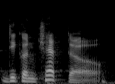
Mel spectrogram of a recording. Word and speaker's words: DiConcetto: All right, today we are joined by DiConcetto, which is the proper Italian pronunciation we just discussed.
